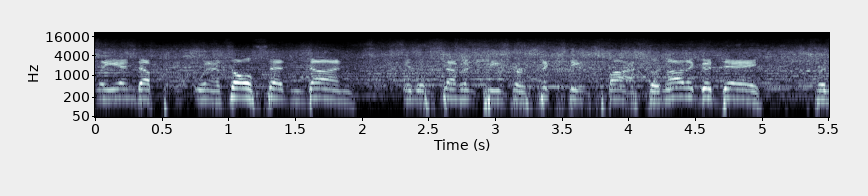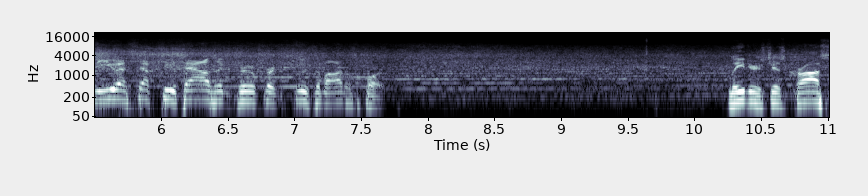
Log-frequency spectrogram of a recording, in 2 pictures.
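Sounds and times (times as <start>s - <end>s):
race cars passing at speed: 0.0s - 11.0s.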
